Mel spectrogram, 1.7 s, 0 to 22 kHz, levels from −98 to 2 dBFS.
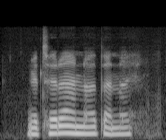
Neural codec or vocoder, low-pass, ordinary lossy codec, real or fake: autoencoder, 48 kHz, 128 numbers a frame, DAC-VAE, trained on Japanese speech; 9.9 kHz; none; fake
